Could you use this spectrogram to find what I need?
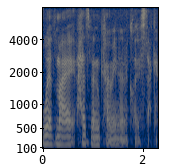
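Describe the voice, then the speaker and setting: On a very clean recording with a silent background, a woman with a fairly low pitch talks with vocal fry and fairly even intonation. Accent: American. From US South, Georgia. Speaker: parent advocate, conference panelist. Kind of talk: conference panel talk.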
